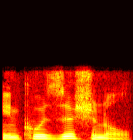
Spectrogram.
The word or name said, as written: inquisitional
